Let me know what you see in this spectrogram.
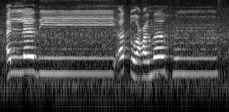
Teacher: چھوٹی مد ہے تو ہم اس کو 3 الف کے برابر لمبا کریں گے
